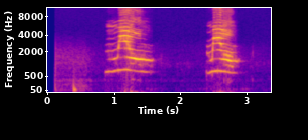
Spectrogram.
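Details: Kitten giving two clear, high meows about a second and a half apart, each rising slightly and then falling, after a faint thump and rustle at the start.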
